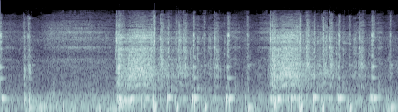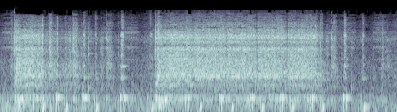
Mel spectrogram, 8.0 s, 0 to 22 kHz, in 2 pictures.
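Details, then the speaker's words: Gravely Commercial 12 34" snow blower, cold, after carb cleaner is sprayed into the intake: four cranking bursts fire briefly but never settle into a run. Hard starting from fuel starvation, with a shrunken fuel line at the carburettor suspected. "whoa the fuel line on the car is like totally just shrunk it's like I doubt that gas could even get in this thing"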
